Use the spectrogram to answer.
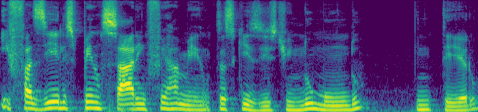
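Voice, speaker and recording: This man speaks with a slight Curitiba accent and ordinary pitch variation. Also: fairly high pitch for a man, fairly slow pace. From Curitiba, southern Brazil. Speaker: risk management consultant. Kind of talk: interview.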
